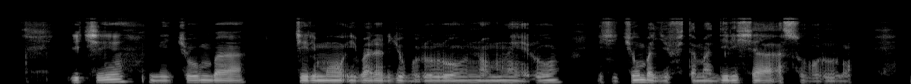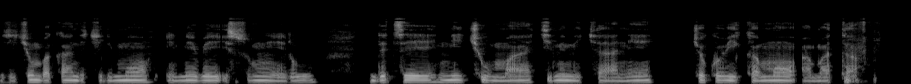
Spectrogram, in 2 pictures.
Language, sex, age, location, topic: Kinyarwanda, male, 25-35, Kigali, finance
